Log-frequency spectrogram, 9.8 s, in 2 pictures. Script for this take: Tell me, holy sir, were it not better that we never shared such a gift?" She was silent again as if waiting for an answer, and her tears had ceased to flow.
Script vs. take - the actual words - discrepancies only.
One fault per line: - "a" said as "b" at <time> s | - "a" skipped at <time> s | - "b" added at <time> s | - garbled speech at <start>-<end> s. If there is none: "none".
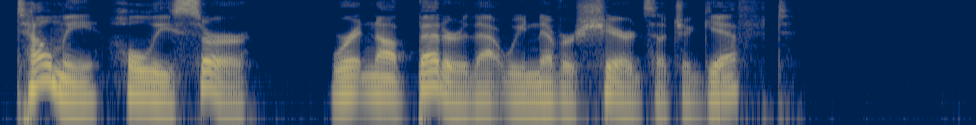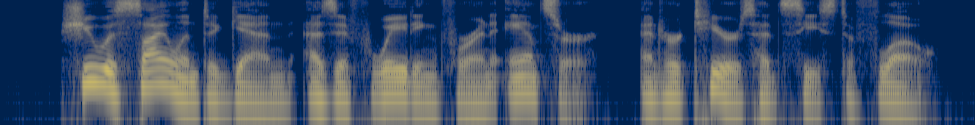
none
